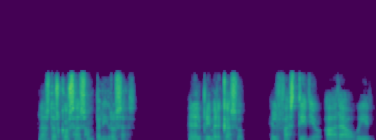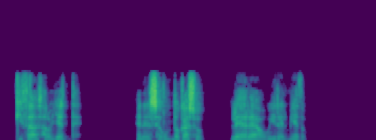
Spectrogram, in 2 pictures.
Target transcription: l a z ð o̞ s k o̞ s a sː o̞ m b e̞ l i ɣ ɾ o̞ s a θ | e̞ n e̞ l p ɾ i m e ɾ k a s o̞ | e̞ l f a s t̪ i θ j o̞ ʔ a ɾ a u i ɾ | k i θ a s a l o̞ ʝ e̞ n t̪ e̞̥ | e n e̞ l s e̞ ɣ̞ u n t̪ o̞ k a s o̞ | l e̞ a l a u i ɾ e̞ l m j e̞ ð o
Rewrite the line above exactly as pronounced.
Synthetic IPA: l a z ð o̞ s k o̞ s a sː o̞ m p e̞ l i ɣ ɾ o̞ s a s | e̞ n e̞ l p ɾ i m e ɾ k a s o̞ | e̞ l f a s t̪ i ð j o̞ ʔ a ɾ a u i ɾ | k i θ a s a l o̞ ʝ e̞ n t̪ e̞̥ | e n e̞ l s e̞ ɣ̞ u n d̪ o̞ k a s o̞ | l e̞ a ɾ a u i ɾ e̞ l m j e̞ ð o

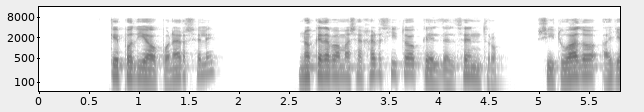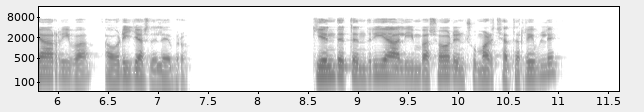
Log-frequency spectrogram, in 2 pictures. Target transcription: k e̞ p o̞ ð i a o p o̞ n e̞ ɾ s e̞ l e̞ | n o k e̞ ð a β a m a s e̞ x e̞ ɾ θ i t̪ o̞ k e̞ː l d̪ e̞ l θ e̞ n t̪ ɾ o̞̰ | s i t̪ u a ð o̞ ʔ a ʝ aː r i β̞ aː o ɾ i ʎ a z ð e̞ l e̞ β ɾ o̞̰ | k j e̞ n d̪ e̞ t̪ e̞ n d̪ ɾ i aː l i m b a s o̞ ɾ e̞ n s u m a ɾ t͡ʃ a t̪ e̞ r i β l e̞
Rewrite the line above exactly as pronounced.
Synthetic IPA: k e̞ p o̞ ð i a o p o̞ n e̞ ɾ s e̞ l e̞ | n o k e̞ ð a β a m a s e̞ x e̞ ɾ θ i t̪ o̞ k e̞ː l d̪ e̞ l θ e̞ n t̪ ɾ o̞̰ | s i t̪ u a ð o̞ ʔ a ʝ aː r i β̞ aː o ɾ i ʎ a z ð e̞ l e̞ β ɾ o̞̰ | k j e̞ n d̪ e̞ t̪ e̞ n d̪ ɾ i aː l i m b a s o̞ ɾ e̞ n s u m a ɾ t͡ʃ a t̪ e̞ r i β l e̞

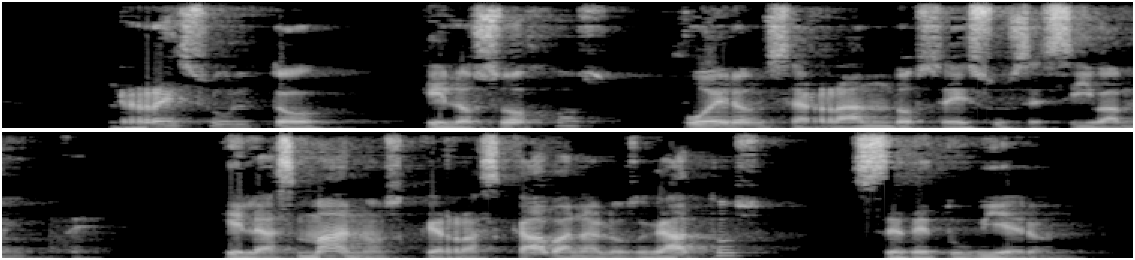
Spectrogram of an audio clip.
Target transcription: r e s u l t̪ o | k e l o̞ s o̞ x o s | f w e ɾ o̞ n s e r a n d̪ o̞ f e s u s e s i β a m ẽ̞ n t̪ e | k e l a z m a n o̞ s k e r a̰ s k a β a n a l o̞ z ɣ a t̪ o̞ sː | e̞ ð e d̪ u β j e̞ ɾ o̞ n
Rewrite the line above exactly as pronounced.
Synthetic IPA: r e s u l t̪ o | k e l o̞ s o̞ x o s | f w e ɾ o̞ n s e r a n d̪ o̞ s e s u s e s i β a m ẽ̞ n t̪ e | k e l a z m a n o̞ s k e r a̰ s k a β a n a l o̞ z ɣ a t̪ o̞ sː | e̞ ð e t̪ u β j e̞ ɾ o̞ n

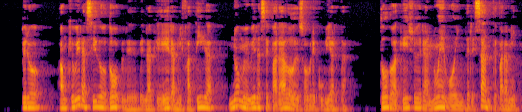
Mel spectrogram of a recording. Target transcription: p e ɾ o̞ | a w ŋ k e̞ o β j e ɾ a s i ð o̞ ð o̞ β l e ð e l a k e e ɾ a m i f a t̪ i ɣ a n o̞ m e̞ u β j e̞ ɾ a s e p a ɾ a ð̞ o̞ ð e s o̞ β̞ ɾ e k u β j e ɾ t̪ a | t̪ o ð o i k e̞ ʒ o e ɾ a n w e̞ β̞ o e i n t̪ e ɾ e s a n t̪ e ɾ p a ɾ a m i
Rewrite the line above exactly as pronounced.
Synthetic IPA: p e ɾ o̞ | a w ŋ k e̞ u β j e ɾ a s i ð o̞ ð o̞ β l e ð e l a k e e ɾ a m i f a t̪ i ɣ a n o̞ m e̞ u β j e̞ ɾ a s e p a ɾ a ð̞ o̞ ð e s o̞ β̞ ɾ e k u β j e ɾ t̪ a | t̪ o ð o a k e̞ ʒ o e ɾ a n w e̞ β̞ o e i n t̪ e ɾ e s a n t̪ e p a ɾ a m i

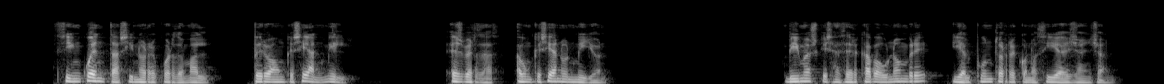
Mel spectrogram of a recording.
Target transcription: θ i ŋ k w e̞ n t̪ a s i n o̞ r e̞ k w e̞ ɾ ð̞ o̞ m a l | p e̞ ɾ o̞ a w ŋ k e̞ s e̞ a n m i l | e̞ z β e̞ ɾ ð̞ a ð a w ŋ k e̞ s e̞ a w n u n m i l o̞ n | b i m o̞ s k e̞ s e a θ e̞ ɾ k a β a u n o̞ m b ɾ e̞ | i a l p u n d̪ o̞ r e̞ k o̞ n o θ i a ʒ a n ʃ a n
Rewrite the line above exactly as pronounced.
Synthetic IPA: θ i ŋ k w e̞ n t̪ a s i n o̞ r e̞ k w e̞ ɾ ð̞ o̞ m a l | p e̞ ɾ o̞ a w ŋ k e̞ s e̞ a n m i l | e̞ z β e̞ ɾ ð̞ a ð a w ŋ k e̞ s e̞ a n u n m i ʎ o̞ n | b i m o̞ s k e̞ s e a θ e̞ ɾ k a β a u n o̞ m b ɾ e̞ | i a l p u n t̪ o̞ r e̞ k o̞ n o θ i a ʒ a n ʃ a n

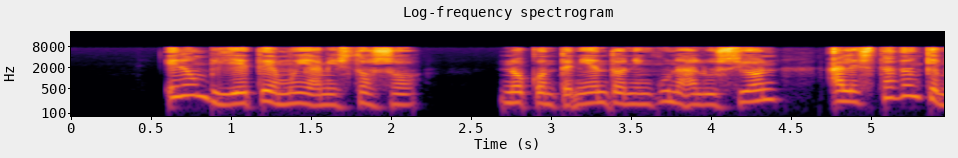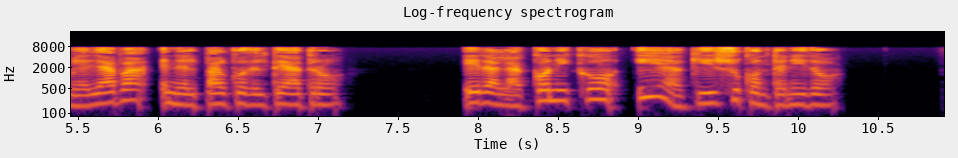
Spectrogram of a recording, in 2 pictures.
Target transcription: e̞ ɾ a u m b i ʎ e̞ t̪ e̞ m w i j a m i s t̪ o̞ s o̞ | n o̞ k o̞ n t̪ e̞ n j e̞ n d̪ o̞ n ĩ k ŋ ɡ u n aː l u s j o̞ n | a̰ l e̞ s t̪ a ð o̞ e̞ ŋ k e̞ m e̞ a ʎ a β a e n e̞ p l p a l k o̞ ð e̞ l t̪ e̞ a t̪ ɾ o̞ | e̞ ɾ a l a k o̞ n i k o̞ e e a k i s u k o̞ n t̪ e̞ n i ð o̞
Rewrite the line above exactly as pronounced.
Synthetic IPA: e̞ ɾ a u m b i ʎ e̞ t̪ e̞ m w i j a m i s t̪ o̞ s o̞ | n o̞ k o̞ n t̪ e̞ n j e̞ n d̪ o̞ n ĩ ŋ ɡ u n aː l u s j o̞ n | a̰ l e̞ s t̪ a ð o̞ e̞ ŋ k e̞ m e̞ a ʎ a β a e n e̞ l p a l k o̞ ð e̞ l t̪ e̞ a t̪ ɾ o̞ | e̞ ɾ a l a k o̞ n i k o̞ i e a k i s u k o̞ n t̪ e̞ n i ð o̞

